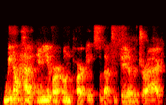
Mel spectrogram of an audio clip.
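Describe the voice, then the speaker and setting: A man's voice: animated, fast, muffled recording. An American man giving informal, conversational answers as a guest speaker at a small meeting. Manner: conversational, explanatory, uses everyday analogies. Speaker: guest speaker, theatre director. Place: indoor meeting room. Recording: echoey room, distant mic, faint rumbling noise.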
